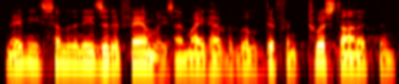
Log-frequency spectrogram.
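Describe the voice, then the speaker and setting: An older man introducing himself formally to a public panel, courteous and deliberate, like a retired officer. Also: mid-range voice, fairly even intonation, darkish tone. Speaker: panelist, retired military officer and school principal. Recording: reverberant hall sound.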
